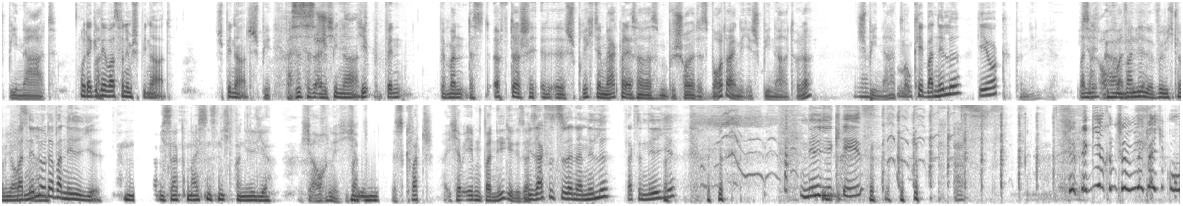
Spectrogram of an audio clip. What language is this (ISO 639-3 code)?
deu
